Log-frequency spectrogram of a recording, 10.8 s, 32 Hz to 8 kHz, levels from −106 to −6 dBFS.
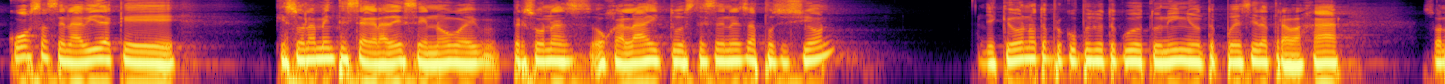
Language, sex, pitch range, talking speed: Spanish, male, 140-165 Hz, 205 wpm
